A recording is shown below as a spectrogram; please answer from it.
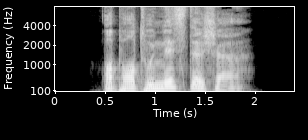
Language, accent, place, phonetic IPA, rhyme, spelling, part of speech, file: German, Germany, Berlin, [ˌɔpɔʁtuˈnɪstɪʃɐ], -ɪstɪʃɐ, opportunistischer, adjective, De-opportunistischer.ogg
- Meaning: 1. comparative degree of opportunistisch 2. inflection of opportunistisch: strong/mixed nominative masculine singular 3. inflection of opportunistisch: strong genitive/dative feminine singular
